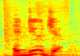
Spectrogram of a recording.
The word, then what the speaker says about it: nduja: Nduja.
